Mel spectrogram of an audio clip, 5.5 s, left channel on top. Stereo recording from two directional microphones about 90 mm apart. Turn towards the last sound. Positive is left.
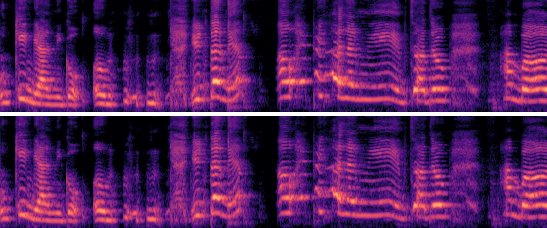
turn(degrees=35)  # may be behind; listen again after turning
